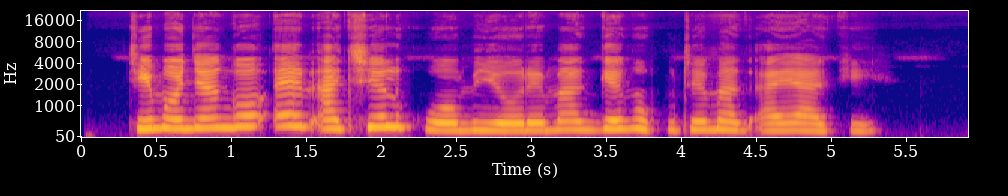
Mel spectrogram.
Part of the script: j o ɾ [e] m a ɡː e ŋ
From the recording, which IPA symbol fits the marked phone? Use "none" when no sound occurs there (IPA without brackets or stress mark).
e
